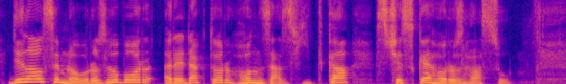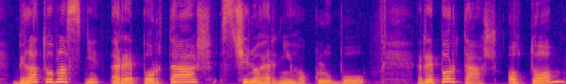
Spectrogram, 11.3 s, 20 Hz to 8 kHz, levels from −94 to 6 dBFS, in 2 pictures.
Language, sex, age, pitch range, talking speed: Czech, female, 50-69, 150-230 Hz, 105 wpm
